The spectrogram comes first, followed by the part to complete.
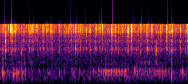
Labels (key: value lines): label: biophony
recorder: HydroMoth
